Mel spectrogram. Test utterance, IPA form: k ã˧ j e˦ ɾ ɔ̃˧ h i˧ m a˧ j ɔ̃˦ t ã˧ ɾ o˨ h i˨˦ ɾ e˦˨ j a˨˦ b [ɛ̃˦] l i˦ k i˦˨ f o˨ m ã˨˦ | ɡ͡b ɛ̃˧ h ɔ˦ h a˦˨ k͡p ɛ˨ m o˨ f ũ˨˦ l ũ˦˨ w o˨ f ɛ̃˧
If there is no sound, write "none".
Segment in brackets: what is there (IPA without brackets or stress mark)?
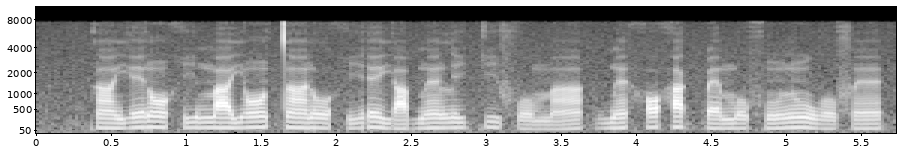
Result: ɛ̃˦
